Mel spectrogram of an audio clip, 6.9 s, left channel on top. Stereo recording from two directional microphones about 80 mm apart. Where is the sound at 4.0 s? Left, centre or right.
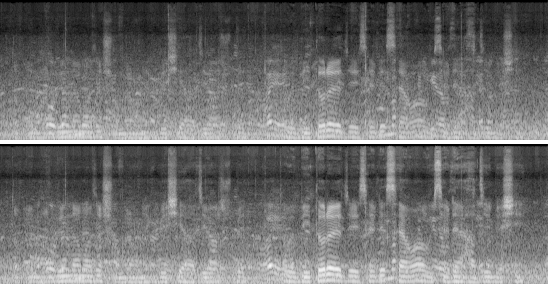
Right.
